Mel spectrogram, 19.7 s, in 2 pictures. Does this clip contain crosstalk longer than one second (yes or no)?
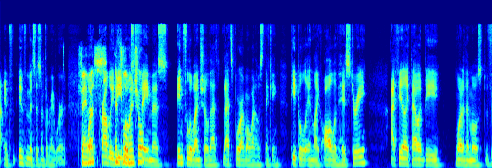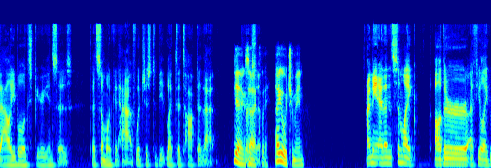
yes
